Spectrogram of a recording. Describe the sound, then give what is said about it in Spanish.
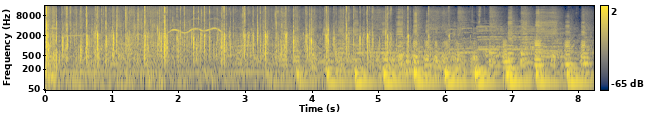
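A crowd applauds steadily for several seconds to welcome a team of Triqui children, dense clapping filling the space, with a brief wavering whistle early on and a rhythmic low thumping underneath in the second half. “bienvenida a todos, especialmente a la selección de los niños triquis que estábamos esperando todos, lo cual quisiera pedirles un fuerte aplauso para ellos.”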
